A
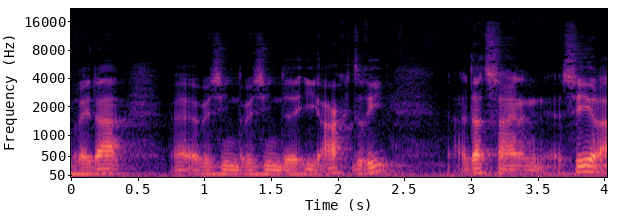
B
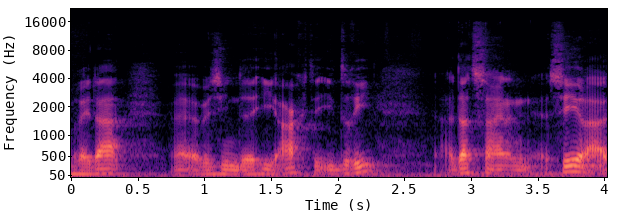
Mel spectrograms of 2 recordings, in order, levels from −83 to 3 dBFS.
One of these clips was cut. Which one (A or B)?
A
